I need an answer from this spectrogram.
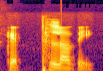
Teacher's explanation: I would like to point out the F and L. If you have a combination of F and L, it's pronounced as P, as plosive.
